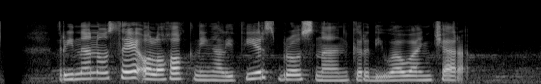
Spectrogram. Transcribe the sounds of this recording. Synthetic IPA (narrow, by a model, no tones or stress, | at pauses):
rinanoseɔlɔɦɔk̚niŋalifirsbɾɔsnankɨrdiwawaɲt͡ʃaɾa̰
